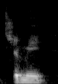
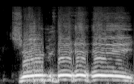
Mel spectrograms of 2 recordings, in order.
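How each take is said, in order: First: Said in the usual way. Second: Loud, high shout of the name; calling out. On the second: Real, not acted. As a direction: yell Jimmy across the room, falling at the end. Calling out to Jimmy on air.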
